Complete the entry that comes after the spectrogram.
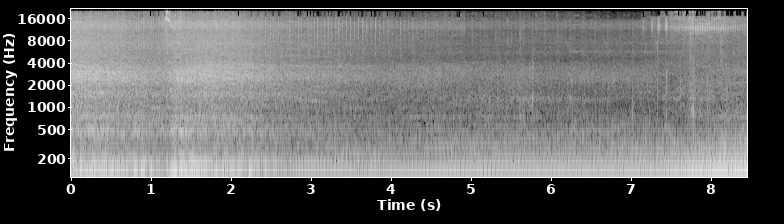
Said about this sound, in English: Muffler's kind of blowing up though, isn't it?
